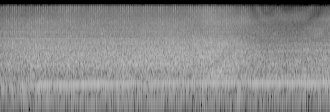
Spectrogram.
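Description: A used Honda Jazz RS engine running steadily at idle under the open hood, heard up close as a continuous even hum with no talk over it.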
